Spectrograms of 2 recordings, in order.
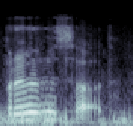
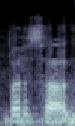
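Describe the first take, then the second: First: ਪ੍ਰਸਾਦ with pr joined as one cluster, prasaad; ਪ੍ਰਸਾਦ said right, p and r together; ਸਹੀ ਉਚਾਰਨ ਪ੍ਰਸਾਦ; correct pronunciation. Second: ਪ੍ਰਸਾਦ split as parsaad with a vowel after p; ਪ੍ਰਸਾਦ said the wrong way, pa-r-saad; ਗਲਤ ਉਚਾਰਨ ਪਰਸਾਦ; wrong pronunciation. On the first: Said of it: "ਇਹਨੂੰ ਪ੍ਰਸਾਦ ਪੜ੍ਹਨਾ ਹੈ". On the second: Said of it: "ਇਹਨੂੰ ਪ੍ਰਸਾਦ ਪੜ੍ਹਨਾ ਹੈ, ਪ੍ਰਸਾਦ ਨਹੀਂ". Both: Shown as a demonstration.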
